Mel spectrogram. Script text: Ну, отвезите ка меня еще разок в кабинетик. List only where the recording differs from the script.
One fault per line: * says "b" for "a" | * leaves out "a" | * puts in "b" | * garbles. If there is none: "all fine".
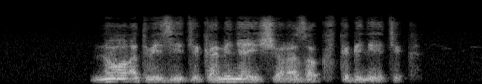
all fine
